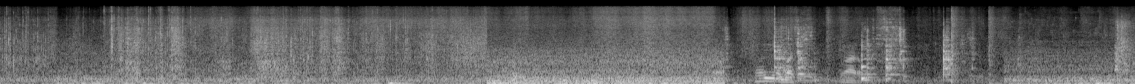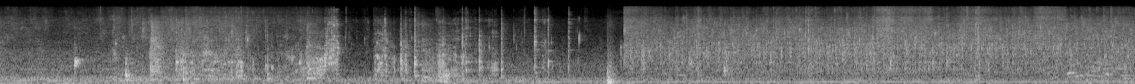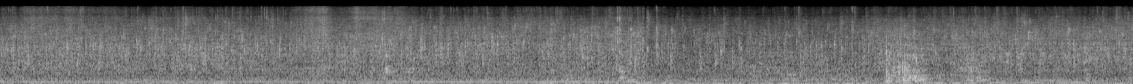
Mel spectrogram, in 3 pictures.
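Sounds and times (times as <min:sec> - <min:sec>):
utensils stirring and knocking: 0:07.2 - 0:09.9, 0:12.5 - 0:17.2
food sizzling in hot oil: 0:17.6 - 0:34.0.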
